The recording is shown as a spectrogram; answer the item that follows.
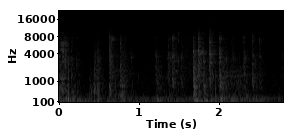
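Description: Typing on a computer keyboard during a web search, with many soft, quick key clicks in irregular bursts, quiet and steady throughout, with no voices.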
